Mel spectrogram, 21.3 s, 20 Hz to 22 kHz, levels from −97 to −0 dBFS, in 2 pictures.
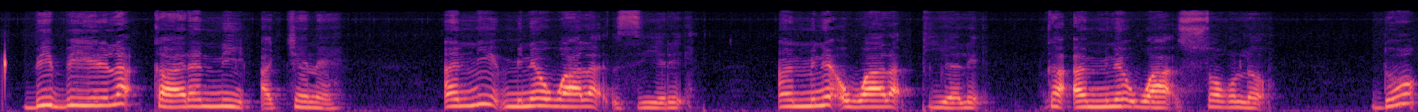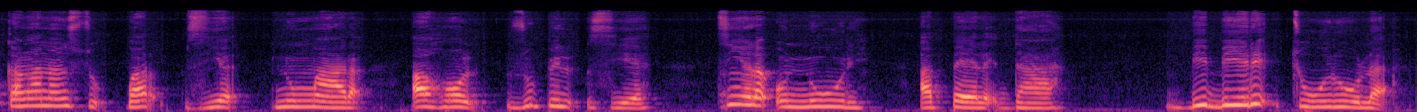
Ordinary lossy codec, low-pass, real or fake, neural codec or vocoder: MP3, 96 kbps; 14.4 kHz; fake; vocoder, 44.1 kHz, 128 mel bands every 512 samples, BigVGAN v2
